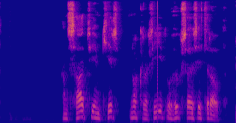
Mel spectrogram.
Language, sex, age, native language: Icelandic, male, 60-69, Icelandic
